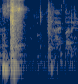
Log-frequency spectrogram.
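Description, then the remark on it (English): A metal dog collar jingles as it is taken off: a bright, loud clatter of tags and links at first, then a few softer, scattered jangles trailing away. “Here comes the dog, and I have to take his collar off so it doesn't jingle jangle.”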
